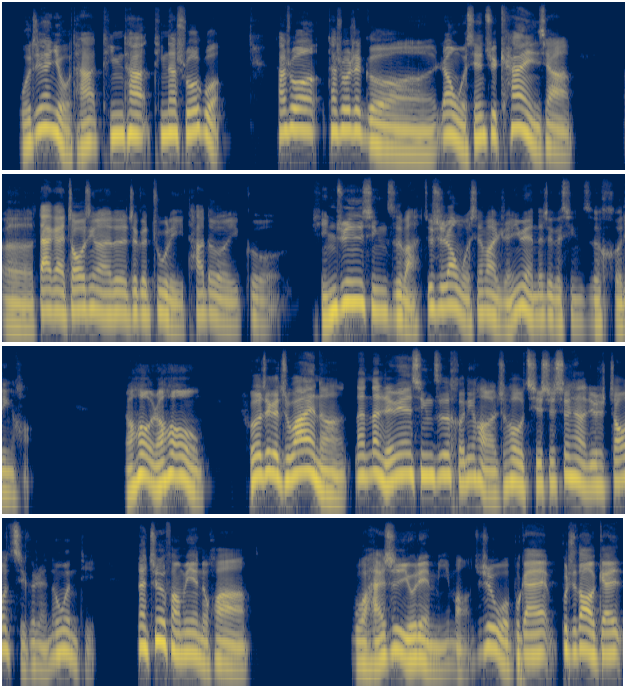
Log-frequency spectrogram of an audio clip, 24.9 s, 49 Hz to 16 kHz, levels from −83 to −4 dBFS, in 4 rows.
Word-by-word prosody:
我 125 +2 -3
之 185 - -2
前 215 +1 +3
有 140 - +1
他 125 +5 -2
听 165 +6 -2
他 170 -1 +3
听 170 - -3
他 180 0 +4
说 180 +4 +1
过， 165 -5 -3 0.5
他 180 - 0
说 195 -2 +1
他 190 - 0
说 200 +1 +2
这 195 0 +2
个 100 - -2
让 170 -1 +1
我 115 - -2
先 150 +8 0
去 165 +1 0
看 210 +1 +2
一 125 - -2
下， 100 -4 -2 0.5
呃， 90 -3 -4
大 150 +10 +4
概 145 -1 +2
招 150 +3 0
进 155 0 -2
来 135 -2 -1
的 140 0 -1
这 140 +2 -3
个 135 - -2
助 130 0 -3
理， 90 -4 -5
他 130 - -6
的 115 -7 -5
一 95 - -10
个 105 -1 -13 0.3
平 130 +5 0
均 195 +4 +4
薪 155 -5 -2
资 130 -2 -2
吧， 90 -5 -3
就 165 - -3
是 165 0 -1
让 170 -2 +1
我 110 - -4
先 135 +6 -5
把 135 -3 0
人 95 +2 -4
员 150 -7 0
的 120 - -5
这 120 -1 -4
个 105 - -4
薪 105 +1 -10
资 105 0 -7
核 100 -1 -9
定 105 +2 -4
好。 95 - -19 0.9
然 120 +2 -1
后 185 0 +4
然 145 +3 +3
后， 165 - +2 0.3
除 160 - -2
了 190 - +5
这 210 - +3
个 195 - +6
之 165 -1 +1
外 205 +2 +7
呢， 105 - 0
那 185 +1 0
那 200 +2 +2
人 155 -2 +3
员 195 +1 +3
薪 190 0 +2
资 185 +1 +1
核 155 -5 -2
定 170 +2 -1
好 155 - +1
了 105 - -2
之 135 +7 -5
后， 150 -3 +2
其 140 +3 -1
实 150 +2 -2
剩 180 +5 +1
下 170 - +3
的 140 - -1
就 135 - -1
是 135 - -3
招 155 +6 -1
几 125 - -4
个 110 - -11
人 95 -2 -8
的 150 - -4
问 160 -6 -2
题， 85 -5 -20 0.4
那 195 - +3
这 230 +5 +4
方 160 -7 +1
面 155 -1 +1
的 120 - -3
话 105 -5 -1 1.0
我 115 -1 -1
还 115 +5 +2
是 165 +2 +2
有 130 0 +4
点 130 -5 +2
迷 95 +1 -7
茫， 85 -5 -10
就 145 +6 -18
是 190 +1 +1
我 135 - 0
不 100 - -5
该 150 +1 +3
不 180 +3 -5
知 160 - -3
道 175 -3 +4
该 155 +1 0
145 Hz, 285 characters per minute, -23 LUFS, 115-170 Hz, 1.0 s, 外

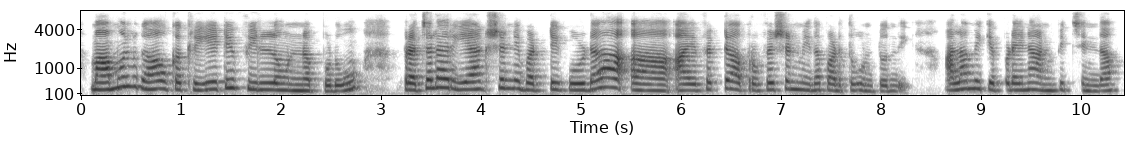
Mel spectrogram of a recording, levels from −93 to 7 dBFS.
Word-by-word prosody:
మాములుగా 285 +3 +5
ఒక 260 - -2
క్రియేటివ్ 260 +6 0
ఫీల్డ్‌లో 240 -2 +1
ఉన్నప్పుడు, 205 -2 -1 0.6
ప్రజల 240 +7 +5 0.2
రియాక్షన్‌ని 265 +3 0
బట్టి 230 +2 -1
కూడా 230 +5 +2 0.4
ఆహ్, 215 -1 +2
ఆ - - +6
ఎఫెక్ట్ 250 +5 -3
ఆ - - +2
ప్రొఫెషన్ 240 +4 -1
మీద 225 0 -4
పడుతూ 210 0 -5
ఉంటుంది. 195 0 -9 0.5
అలా 250 +4 +1
మీకు 265 -2 -4
ఎప్పుడైనా 230 +1 -2
అనిపించిందా? 215 -2 -5
235 Hz, 120 wpm, -21 LUFS, 215-255 Hz, 0.6 s, ఆ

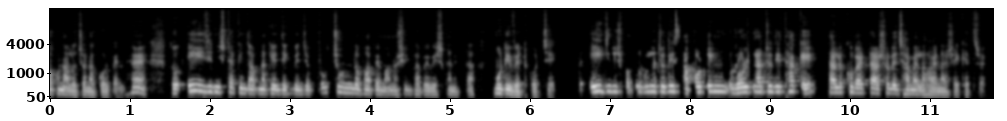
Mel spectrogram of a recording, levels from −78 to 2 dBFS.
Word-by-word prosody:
তখন 125 - -3
আলোচনা 100 0 -4
করবেন 95 -1 -7
হ্যাঁ? - - +1 0.3
তো - - +2 0.2
এই 220 - +3
জিনিসটা 180 -2 -1
কিন্তু 145 -3 0
আপনাকে 135 +1 0
দেখবেন 125 0 -2
যে, - - -1
প্রচন্ডভাবে 155 -7 -2
মানসিকভাবে 115 0 -7
বেশ 105 - -7
খানিকটা 105 0 -10 0.3
মোটিভেট 125 -9 +3
করছে। 90 +1 -9 0.3
তো - - -11 0.2
এই 205 - +7
জিনিসপত্র 195 -1 -3
গুলো 195 +1 +2
যদি 195 +2 +4
সাপোর্টিং 185 +1 +3 0.3
রোলটা 175 +3 +5
যদি 190 -1 +3
থাকে 205 -7 +3 0.3
তাহলে 165 +1 +4
খুব 180 - +1
একটা 155 - -4
আসলে 145 0 -1
ঝামেলা 125 -3 -1
হয় 100 -1 -3
না 95 - -4
সেক্ষেত্রে। - - -12
145 Hz, 175 wpm, -23 LUFS, 115-180 Hz, 0.3 s, এই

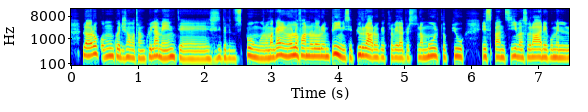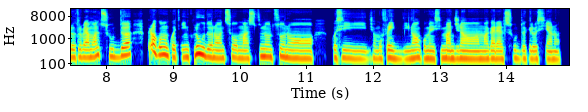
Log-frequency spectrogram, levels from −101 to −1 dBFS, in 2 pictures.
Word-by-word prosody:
loro 220 +2 +5
comunque, 205 0 -1
diciamo 185 0 -2
tranquillamente, 170 -3 -1
si 160 +3 -8
predispongono. 170 +1 -3
Magari 185 +6 +5
non 210 +1 +4
lo 220 - +6
fanno 205 -1 +3
loro 200 0 +3
in 195 - 0
primis 200 -5 +3
è - - -5
più 230 +8 +1
raro 190 -3 +5
che 180 - -6
trovi 180 +1 -6
la 180 0 +1
persona 180 +1 -7
molto 195 +1 -1
più 195 +4 -2 0.3
espansiva, 190 0 -1
solare 185 0 +2
come 180 -1 -2
lo 180 - -2
troviamo 185 0 -1
al 225 - 0
sud, 200 +3 +2 0.2
però 310 - +4
comunque 230 -6 +3
ti 180 - -19
includono, 190 -2 +4
insomma, 170 0 -3
s 170 +1 -8
non 195 -1 +1
sono 170 -3 -1 0.3
così, 165 -3 -5
diciamo, 165 +1 -8
freddi 160 -2 -2
no, 175 +2 0
come 165 -1 -2
si 160 - -9
immaginano 165 -1 0
magari 160 0 -1
al 160 0 -3
sud 165 -1 -7
che 160 - -8
lo 160 - -2
siano. 155 -1 -5
180 Hz, 200 wpm, -25 LUFS, 165-195 Hz, 0.3 s, lo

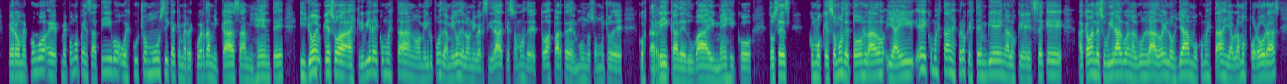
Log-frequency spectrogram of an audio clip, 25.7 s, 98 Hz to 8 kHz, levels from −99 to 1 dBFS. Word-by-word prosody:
Pero 155 0 +1
me 150 -1 -5
pongo, 185 +5 -2
eh, 160 -2 0
me 155 -1 -8
pongo 185 +6 -8
pensativo 180 +3 -4
o 155 -1 -3
escucho 170 +4 -8
música 170 -2 -2
que 145 - -11
me 130 -2 -6
recuerda 140 +4 -2
a - - -4
mi 125 -5 -11
casa, 70 0 +3
a - - -4
mi 120 -3 -15
gente, 145 +3 -2 0.3
y 155 -2 -4
yo 180 +5 +6
empiezo 175 -2 +5
a 150 -3 +8
a - - +5
escribir: 145 +7 -3
"Ay, 175 -1 -1
¿cómo 170 0 -8
están?". 150 -3 0
O 130 - -6
a 130 - -5
mis 130 0 -8
grupos 165 +4 -7
de - - -1
amigos 140 +5 -3
de 150 - -2
la 130 - -3
universidad, 120 - 0
que - - -9
somos 140 +1 -4
de - - -4
todas 135 0 0
partes 130 - 0
del 115 -2 -3
mundo, 120 0 -12
son 120 - -8
muchos 120 - -7
de 455 0 -2 0.3
Costa 450 - -2
Rica, 140 -3 +3
de 120 -1 +1
Dubái, 125 +3 +3
México. 120 0 -4 0.3
Entonces, 150 +3 +2 0.3
como 150 -1 -2
que 140 - 0
somos 165 +5 +3
de 155 -2 +2
todos 155 +2 0
lados 160 +1 +4
y 145 - -1
ahí: 155 +5 +2
"¡Hey!, 220 -1 +3
¿cómo 200 -2 -8
están? 190 0 0
Espero 180 +3 -5
que 160 -3 -8
estén 155 +2 -5
bien". 165 0 -1
A 140 - +2
los 130 -2 -6
que 130 -1 -5
sé 155 - +1
que 165 0 0 0.3
acaban 170 +2 +3
de 160 - +5
subir 150 +3 +2
algo 165 0 +5
en 150 - -5
algún 145 +4 -4
lado, 145 +2 +4
hey, 160 - 0
los 135 -4 -4
llamo: 160 -4 +3
"¿Cómo 150 +1 -11
estás?" 160 +1 +1
Y 140 - -6
hablamos 135 +4 -3
por 130 - -4
horas, 155 +3 +2
150 Hz, 205 wpm, -23 LUFS, 130-165 Hz, 0.3 s, a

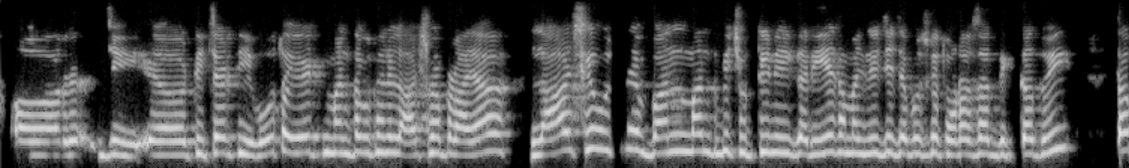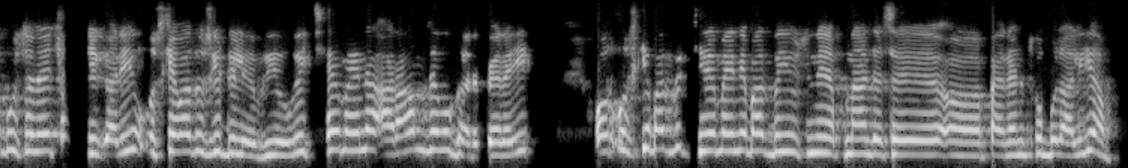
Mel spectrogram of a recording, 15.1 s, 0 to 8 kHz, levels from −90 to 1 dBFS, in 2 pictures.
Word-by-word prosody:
और 240 0 +1 0.2
जी 240 +1 +1 0.2
अ, 240 0 +1
टीचर 270 +1 0
थी 270 -3 +1
वो, 240 +3 0
तो 320 - +1
8th 280 -1 -1
तक 295 - +1
उसने 285 0 0
लास्ट 235 0 0
में 280 - +2
पढ़ाया, 265 +3 +1 0.2
लास्ट 285 +7 +1
के 345 - +3
उसने 345 0 -1
1 300 +2 0
मंथ 300 -3 -1
भी 305 - 0
छुट्टी 285 0 0
नहीं 285 -2 0
करी। 260 -1 +1
ये 295 - +1
समझ 275 -2 +1
लीजिए 275 +1 0
जब 275 0 0
उसको 270 +1 0
थोड़ा-सा 255 +1 +1
दिक्कत 260 +2 -1
हुई, 305 +7 +1 0.4
तब 320 +1 0
उसने 310 -1 +1
छुट्टी 290 -2 -3
करी 270 +5 +1
उसके 295 +4 +1
बाद 305 0 0
उसकी 295 0 0
डिलीवरी 235 -3 0
हो 235 -1 +1
गयी। 290 +3 0
6 320 +6 +1
महीने 325 +1 +1
आराम 315 +5 0
से 330 - +3
वो 330 - 0
घर 220 - -2
पे 235 - +3
रही 300 +6 -2 0.5
और 295 +2 +3
उसके 330 +3 +1
बाद 345 -1 0
फिर 365 - -4
6 315 - +2
महीने 315 0 +1
बाद 315 -1 +1
भई 300 +1 +1
उसने 280 -1 -1
अपना 260 0 0
जैसे 255 0 +1 0.2
अ, 230 - +2 0.3
पेरेंट्स 235 +1 -1
को 270 - +1
बुला 240 -2 +1
लिया 270 +8 0
275 Hz, 255 wpm, -17 LUFS, 250-310 Hz, 0.5 s, के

